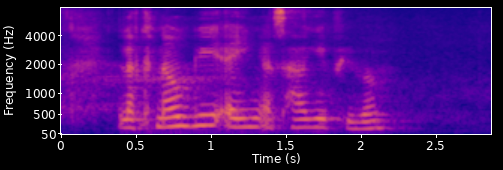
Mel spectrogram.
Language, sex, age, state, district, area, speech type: Manipuri, female, 30-45, Manipur, Bishnupur, rural, read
